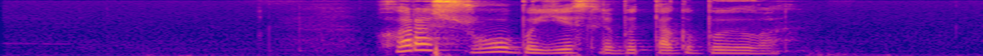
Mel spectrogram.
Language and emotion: Russian, sad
